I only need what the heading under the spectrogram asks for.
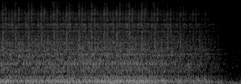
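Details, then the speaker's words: Mini after about three hours of carburettor tuning, lean AAV needle swapped out, leads and plugs fine: smooth, even low idle with no misses or knocks; engine well tuned with a good fueling curve. "so got this one all dialed in engine's running nicely now got a beautiful fueling curve"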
